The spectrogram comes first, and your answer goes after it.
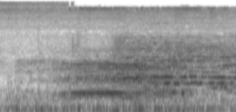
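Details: Suffolk lambs in a farm barn, groups mixed together after a gate was left open and now running in a large pen; one sustained, quavering bleat rich in harmonics fills most of the moment above low background noise.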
